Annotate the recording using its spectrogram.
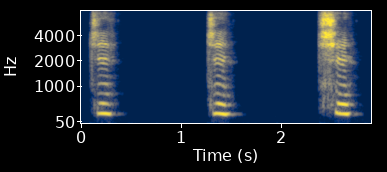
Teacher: When saying 知 and 吃, the tongue tip first touches the hard palate and then opens the gap to let the air flow.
